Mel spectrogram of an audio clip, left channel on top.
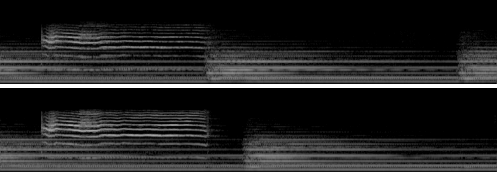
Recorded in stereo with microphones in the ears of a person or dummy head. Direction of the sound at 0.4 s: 20° right (ahead or behind).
